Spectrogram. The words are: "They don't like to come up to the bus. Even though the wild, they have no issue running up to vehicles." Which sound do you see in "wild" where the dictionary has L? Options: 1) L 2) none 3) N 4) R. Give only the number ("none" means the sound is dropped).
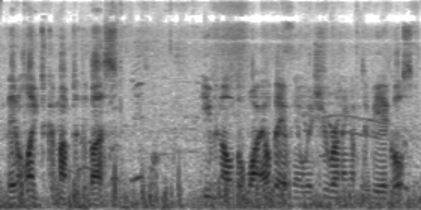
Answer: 1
